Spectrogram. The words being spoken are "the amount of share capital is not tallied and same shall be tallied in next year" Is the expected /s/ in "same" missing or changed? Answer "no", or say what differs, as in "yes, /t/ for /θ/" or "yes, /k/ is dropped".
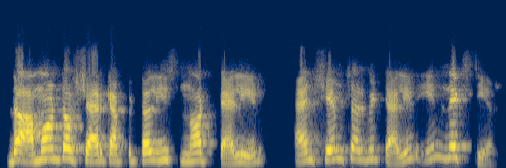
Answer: yes, /ʃ/ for /s/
